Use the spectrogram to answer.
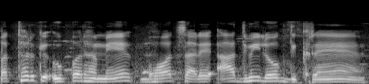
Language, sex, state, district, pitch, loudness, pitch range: Hindi, male, West Bengal, Darjeeling, 140 Hz, -15 LUFS, 125-160 Hz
